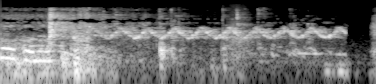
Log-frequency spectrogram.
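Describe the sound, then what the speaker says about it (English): A car alarm wails in a rapid rising-and-falling siren pattern, somewhat distant, with voices and a few bangs at the start before it cuts off. "Did you hear the car alarm?"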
